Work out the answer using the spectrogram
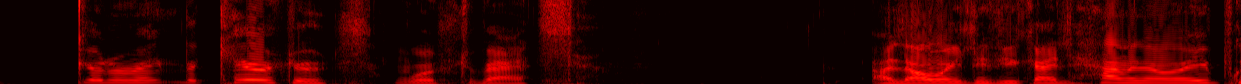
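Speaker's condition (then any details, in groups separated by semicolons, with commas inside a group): Cerebral palsy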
